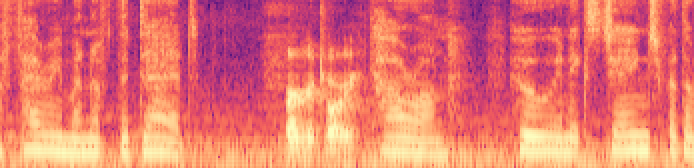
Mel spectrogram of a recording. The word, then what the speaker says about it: Charon: Only your pronunciation is a little off. The name you heard wasn't Karen. It was C-H-A-R-O-N.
